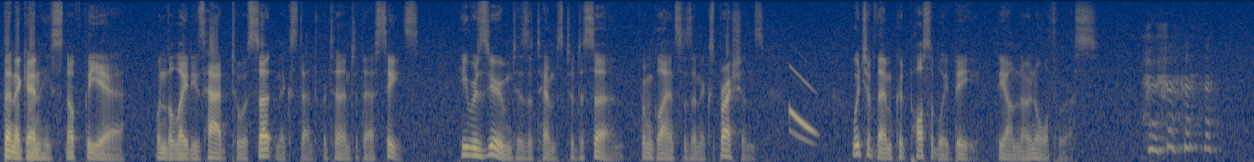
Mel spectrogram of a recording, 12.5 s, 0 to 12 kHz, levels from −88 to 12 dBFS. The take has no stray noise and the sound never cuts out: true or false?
false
